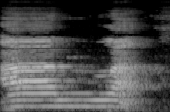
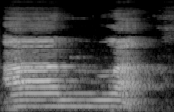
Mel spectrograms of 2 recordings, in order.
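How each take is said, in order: First: The n is pronounced clearly before the l. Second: The same.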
